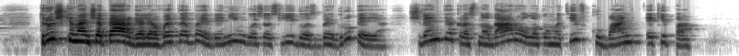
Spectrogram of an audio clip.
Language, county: Lithuanian, Vilnius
